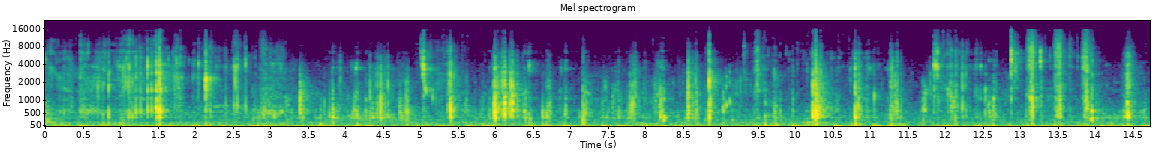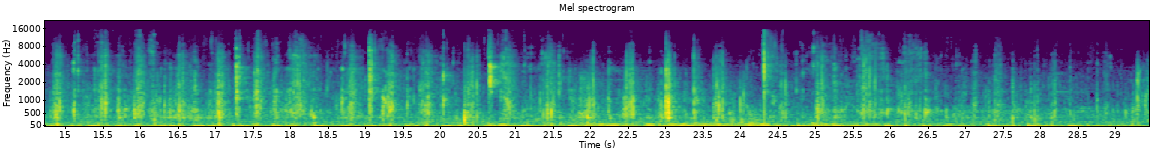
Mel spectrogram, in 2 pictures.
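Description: Close-miked eating sounds of a person chewing meat and rice eaten by hand: steady wet chewing and lip smacks with many small, sharp, crunchy clicks.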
